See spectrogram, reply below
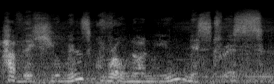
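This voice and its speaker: Sly, slow-talking spirit servant, distant-sounding. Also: female voice, very deep voice, noisy background. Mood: musing, ominous. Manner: sardonic, insinuating, mock-deferential. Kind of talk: video game cutscene dialogue.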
